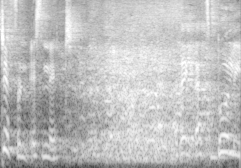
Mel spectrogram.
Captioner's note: audience laughing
